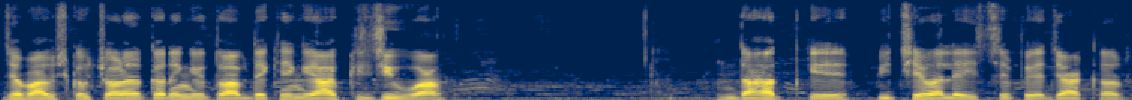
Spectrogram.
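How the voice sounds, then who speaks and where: A man's voice: mid-range voice, flat delivery, unhurried, bright, forceful tone, slight background noise. A man teaching the Hindi consonants, speaking patiently and sounding out each letter one at a time. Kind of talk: slow classroom explanation.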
